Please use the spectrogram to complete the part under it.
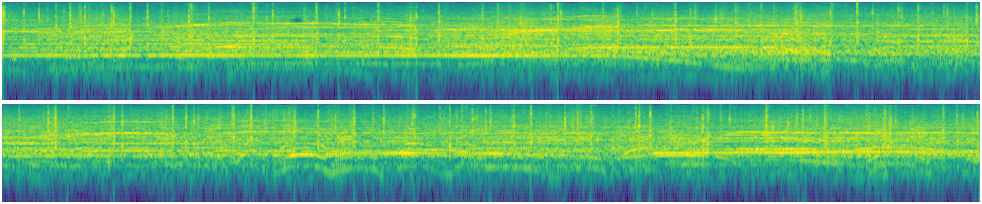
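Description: A crowd cheers and whistles loudly in a large hall.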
